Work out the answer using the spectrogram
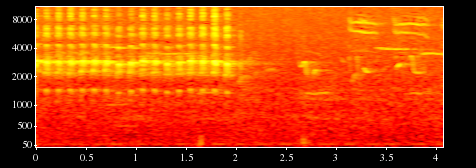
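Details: Northern flicker at Vernon Marsh giving a rapid, even series of about fourteen ringing harmonic notes over two seconds. Fainter calls of other birds follow, with light background noise.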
